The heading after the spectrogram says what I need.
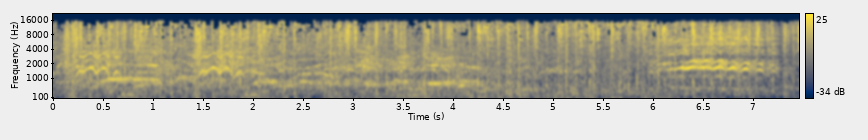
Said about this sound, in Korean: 집채만한 말들이 빠른 속도로 달려오자 시위를 하던 사람들 사이에서 비명이 터져나왔다.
